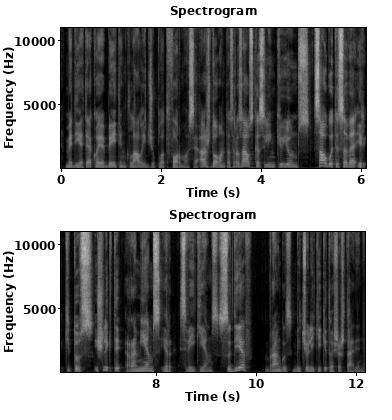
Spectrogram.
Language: Lithuanian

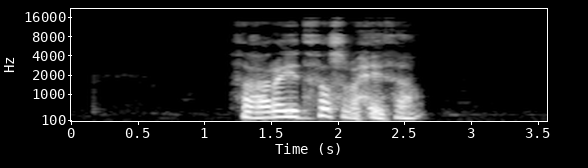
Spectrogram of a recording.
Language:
Kabyle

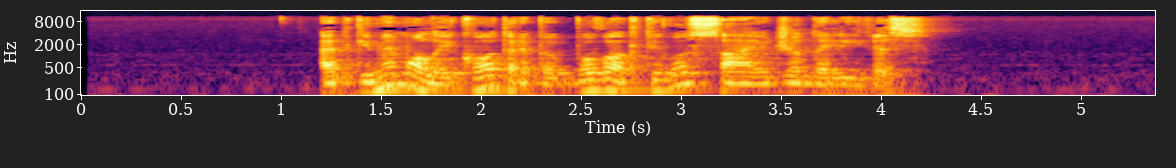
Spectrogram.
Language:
Lithuanian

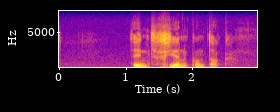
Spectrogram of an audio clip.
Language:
Afrikaans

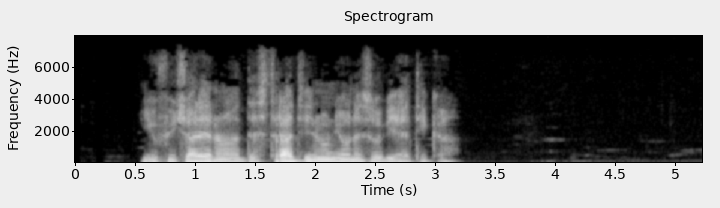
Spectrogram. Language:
Italian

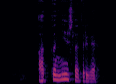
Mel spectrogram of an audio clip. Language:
Bashkir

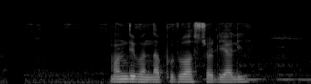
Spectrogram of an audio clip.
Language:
Nepali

